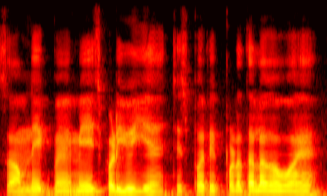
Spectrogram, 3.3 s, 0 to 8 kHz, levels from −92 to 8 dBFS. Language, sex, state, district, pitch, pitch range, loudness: Hindi, male, Uttar Pradesh, Shamli, 115 Hz, 115-125 Hz, -19 LUFS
